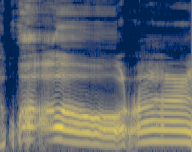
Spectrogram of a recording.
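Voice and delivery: long, high mock crowd roar; crowd screaming. Everybody screaming at the band, drawn-out high whoa. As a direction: imitate a whole bar cheering wildly. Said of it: "Everybody's screaming".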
